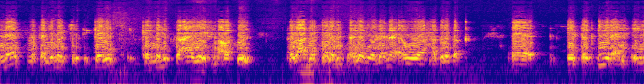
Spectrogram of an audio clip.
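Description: A caller's voice coming over the telephone line, thin and narrow in tone, talking almost without a break, with two short pauses.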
